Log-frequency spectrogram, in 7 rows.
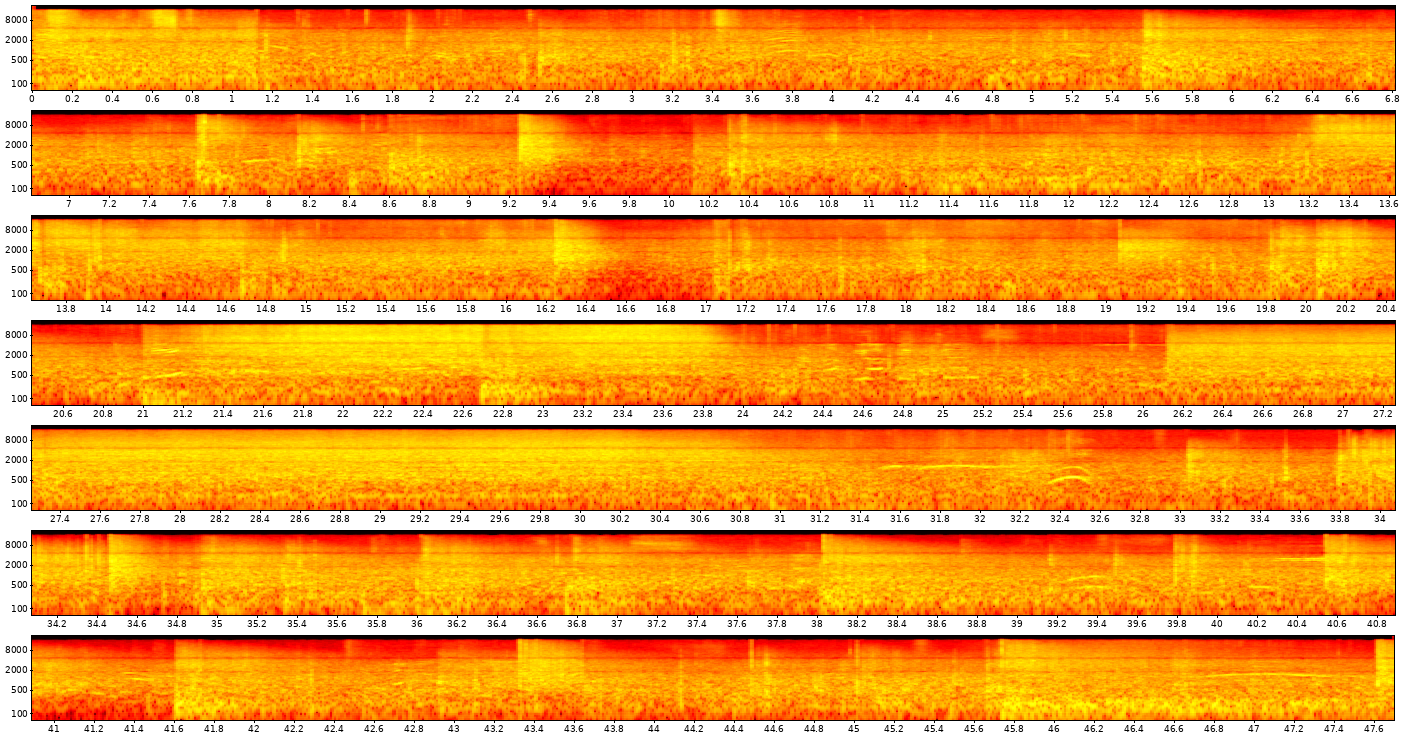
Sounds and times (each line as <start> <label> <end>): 0.0 voices 10.2
0.0 fireworks 47.7
10.8 road traffic 46.7
20.4 voices 33.6
36.2 voices 45.6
